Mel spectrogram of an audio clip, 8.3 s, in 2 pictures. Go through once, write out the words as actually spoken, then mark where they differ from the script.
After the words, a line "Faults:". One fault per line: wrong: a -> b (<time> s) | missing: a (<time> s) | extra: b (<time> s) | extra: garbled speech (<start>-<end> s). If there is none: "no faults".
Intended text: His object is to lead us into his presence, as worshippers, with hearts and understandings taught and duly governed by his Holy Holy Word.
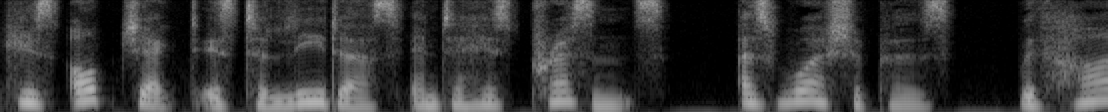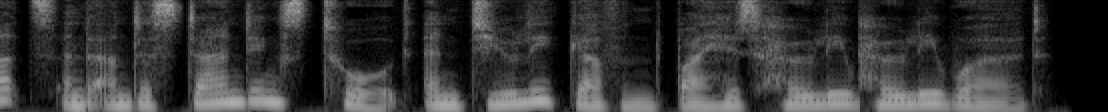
His object is to lead us into his presence, as worshippers, with hearts and understandings taught and duly governed by his Holy Holy Word.
Faults:
no faults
